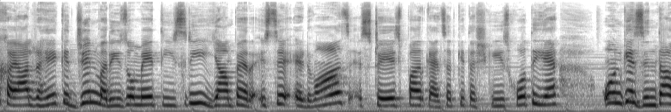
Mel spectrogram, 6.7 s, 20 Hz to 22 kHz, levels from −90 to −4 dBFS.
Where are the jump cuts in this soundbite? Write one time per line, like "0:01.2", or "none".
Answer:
none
